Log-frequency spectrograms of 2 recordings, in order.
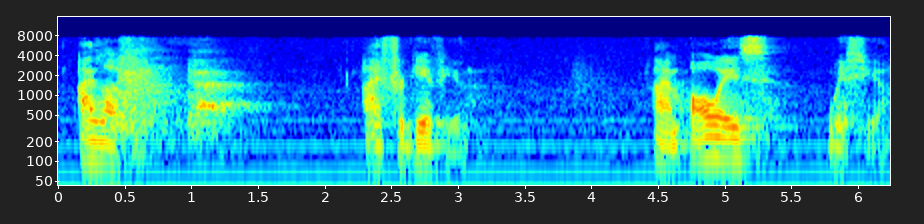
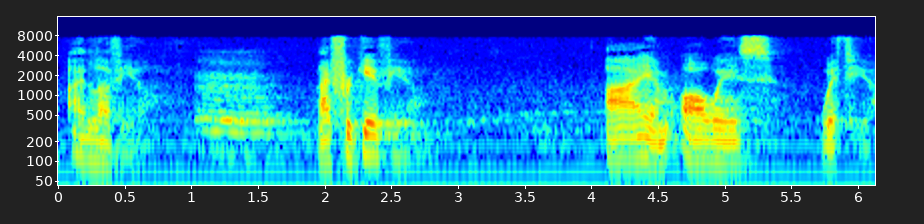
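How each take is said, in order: First: Soft, tender divine reassurance fading to near silence; a lightly voiced loving God; God's tender promise. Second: Hushed, softer tender reassurance; a quieter echo of a loving God; God's tender promise. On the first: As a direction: speak it like a gentle whisper from above. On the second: Acted. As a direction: let each promise fall gently, almost breathed.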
